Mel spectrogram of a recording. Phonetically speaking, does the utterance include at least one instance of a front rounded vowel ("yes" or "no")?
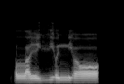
no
